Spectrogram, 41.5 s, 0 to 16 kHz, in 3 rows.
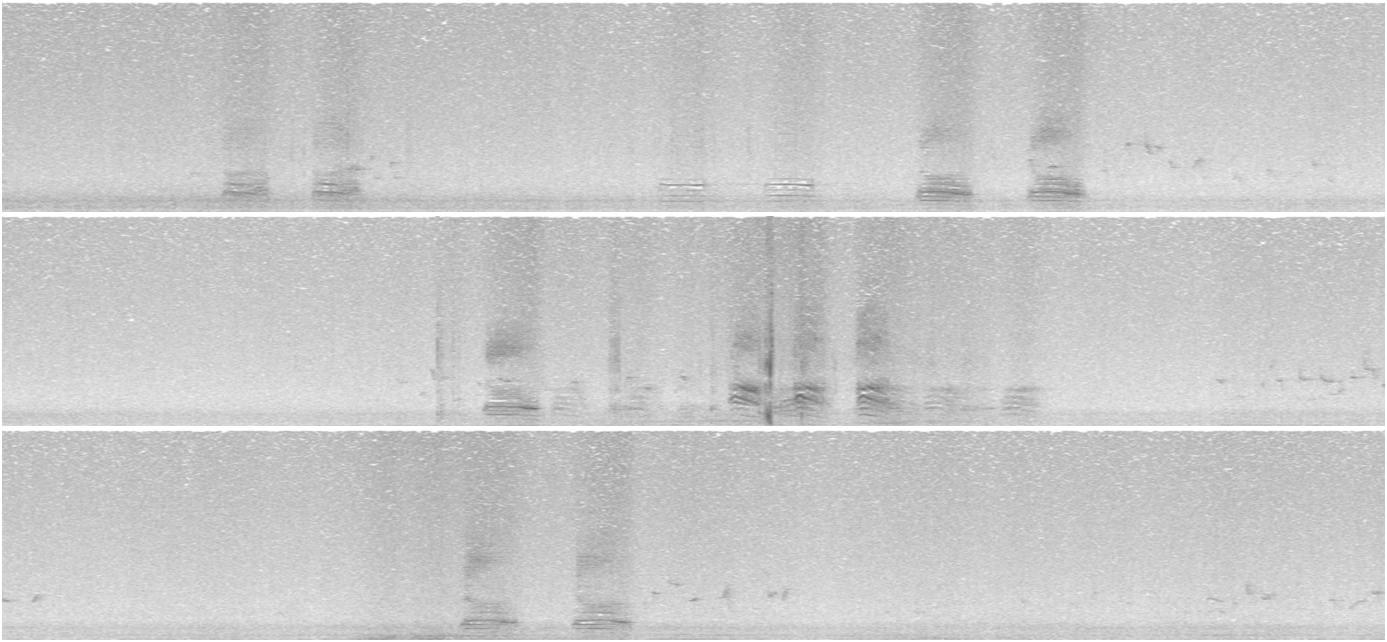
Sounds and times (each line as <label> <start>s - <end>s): river 0.0s - 41.4s
birds 1.9s - 4.2s
birds 9.1s - 13.4s
birds 17.8s - 24.3s
birds 32.3s - 35.7s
